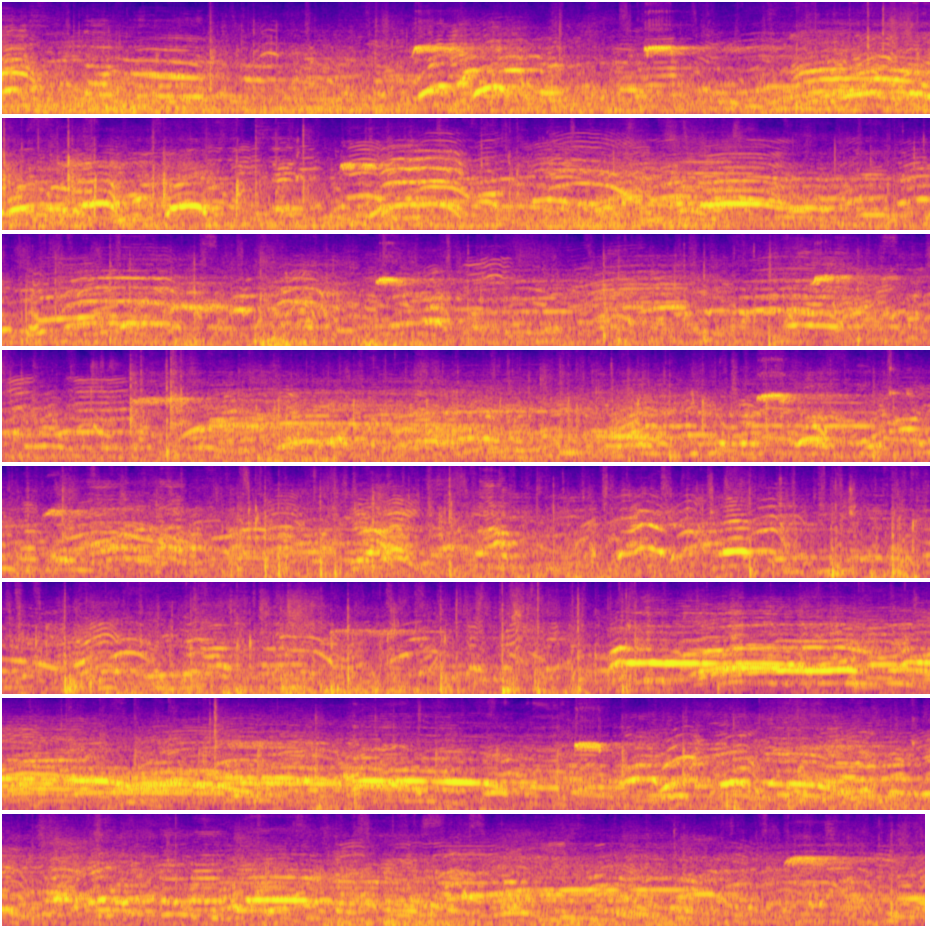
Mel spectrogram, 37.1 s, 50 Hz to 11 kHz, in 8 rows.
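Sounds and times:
people calling and shouting: 0.0 - 37.0
running footsteps: 1.0 - 37.0.

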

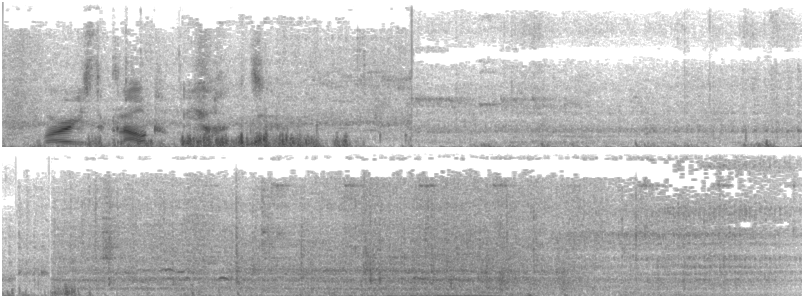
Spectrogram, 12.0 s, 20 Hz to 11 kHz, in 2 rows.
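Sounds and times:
wind buffeting microphone: 0.0 - 11.5
scooter engine passing: 4.1 - 12.0.

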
